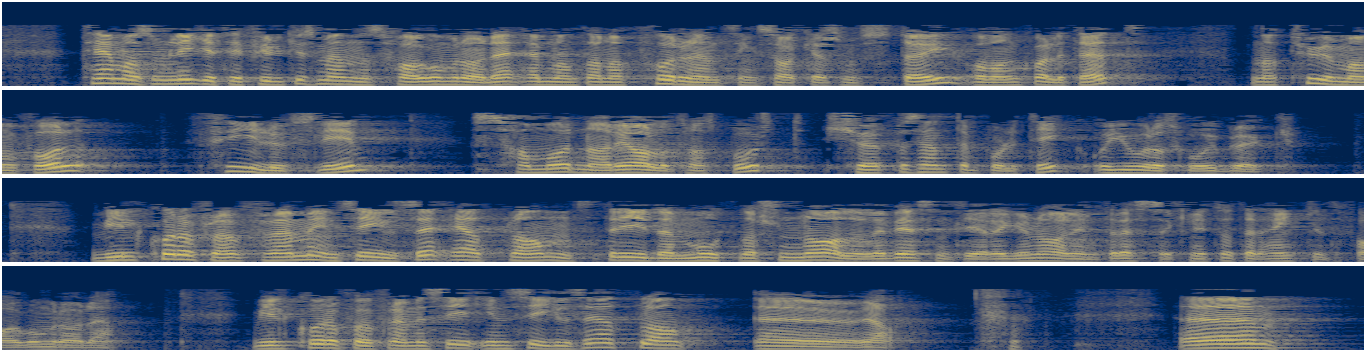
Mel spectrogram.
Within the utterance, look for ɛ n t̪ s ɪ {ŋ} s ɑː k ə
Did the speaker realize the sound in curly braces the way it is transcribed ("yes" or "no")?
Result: yes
